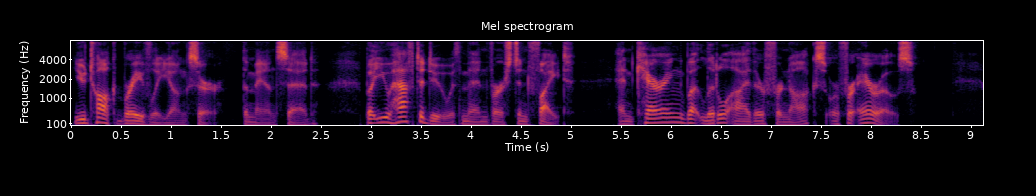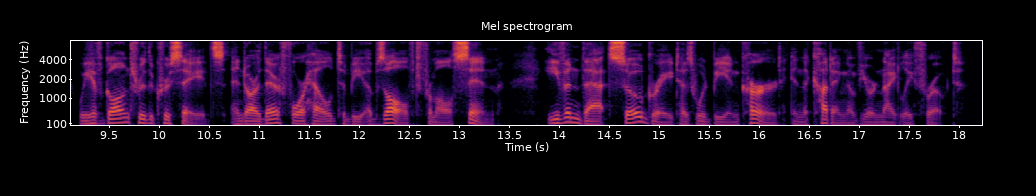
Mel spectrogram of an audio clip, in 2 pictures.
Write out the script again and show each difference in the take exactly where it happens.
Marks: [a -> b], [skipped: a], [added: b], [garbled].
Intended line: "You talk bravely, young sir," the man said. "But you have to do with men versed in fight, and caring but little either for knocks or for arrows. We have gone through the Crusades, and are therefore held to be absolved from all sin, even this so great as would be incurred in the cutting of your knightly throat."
"You talk bravely, young sir," the man said. "But you have to do with men versed in fight, and caring but little either for knocks or for arrows. We have gone through the Crusades, and are therefore held to be absolved from all sin, even [this -> that] so great as would be incurred in the cutting of your knightly throat."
